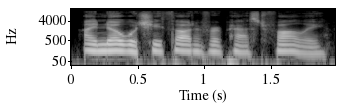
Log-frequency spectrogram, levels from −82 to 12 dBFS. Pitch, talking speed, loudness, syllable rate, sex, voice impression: 150 Hz, 270 wpm, -17 LUFS, 5.7 syllables/s, female, feminine, slightly adult-like, slightly tensed, slightly refreshing, slightly sincere, slightly elegant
